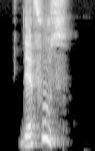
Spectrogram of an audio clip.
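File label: foot, German voices words; gcompris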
